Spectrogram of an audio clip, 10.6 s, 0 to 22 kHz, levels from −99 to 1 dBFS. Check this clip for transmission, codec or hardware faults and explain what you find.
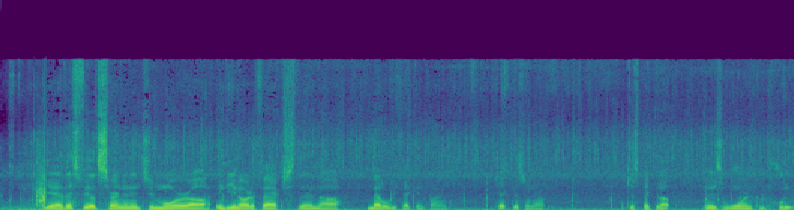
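No transmission, codec or hardware faults can be heard.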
